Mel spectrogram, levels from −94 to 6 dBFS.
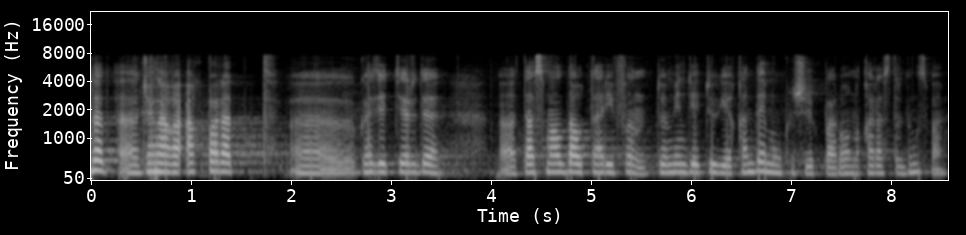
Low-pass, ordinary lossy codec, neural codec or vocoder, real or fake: none; none; none; real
